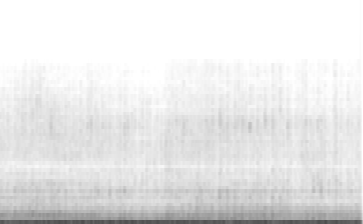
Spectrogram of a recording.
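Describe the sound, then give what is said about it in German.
Motorcycle engines rumble together in a loud, steady drone, a dense low throb that holds without pause, as bikers along Ludwig-Erhard-Straße mount and start their machines for a motorcycle church service, the first setting off in a convoy. Nobody speaks. “Entlang der Ludwig-Erhard-Straße sitzen Bikerinnen und Biker auf und lassen ihre Maschinen an.”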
